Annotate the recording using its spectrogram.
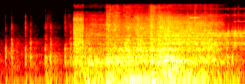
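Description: A shotgun fires a blast.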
